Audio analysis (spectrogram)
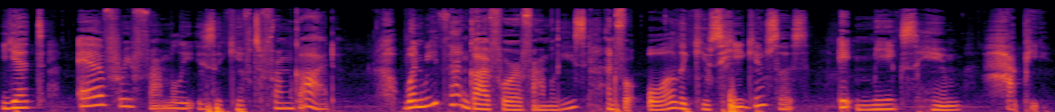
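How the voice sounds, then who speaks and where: A woman reading a children's picture book aloud as a storyteller, with gentle, deliberate, emphatic phrasing. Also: mid-range voice, expressive, creaky, slightly rough, low-quality recording.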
